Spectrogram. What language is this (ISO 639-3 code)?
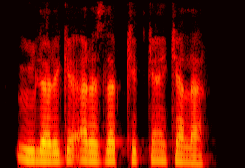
uzb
